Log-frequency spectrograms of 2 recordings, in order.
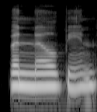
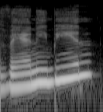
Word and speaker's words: Vanill Bean: as my YouTube It's vanill Bean spelled the same way some people think my name is vany Bean there is a secret little L there just a little secret L it's almost as secret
